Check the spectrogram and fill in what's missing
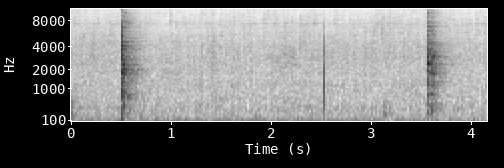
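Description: Chicken biryani rice is stirred in a pot with a spoon: two distinct scraping scuffs and a faint tap between them, quiet and close, with no talking.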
